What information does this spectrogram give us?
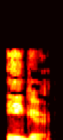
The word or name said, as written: eager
